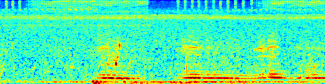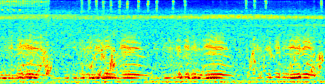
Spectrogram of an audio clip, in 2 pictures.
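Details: Lake chorus of American bullfrogs, low droning croaks overlapping almost continuously with drawn-out harmonic hums and faint wavering notes, over bursts of high-pitched insect ticking and a constant thin whine.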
